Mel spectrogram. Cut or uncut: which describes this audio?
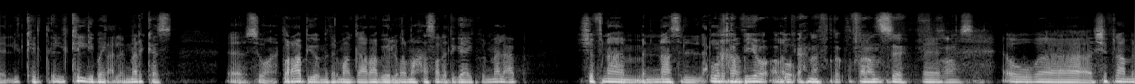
cut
